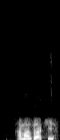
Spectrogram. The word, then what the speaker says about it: Hamasaki: Murakami Haruki, aber egal, wir hören jetzt Ayumi Hamasaki oder so ähnlich. Wie spricht man das richtig aus? – Hamasaki.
